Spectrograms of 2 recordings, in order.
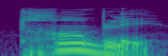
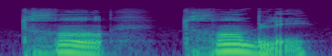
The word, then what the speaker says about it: trembler: Trembler. Okay, same thing here, nasal, EM, okay, en, trembler, okay, no pronunciation of the M, trembler.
